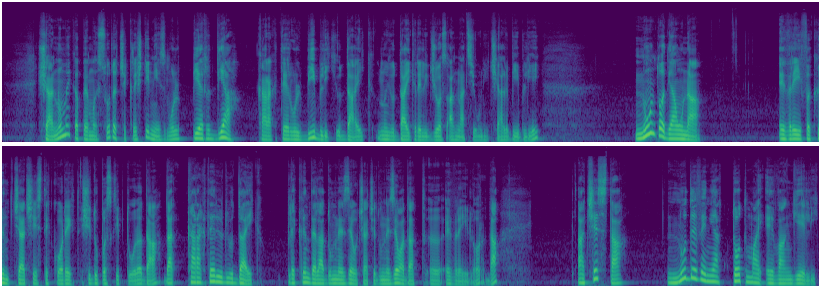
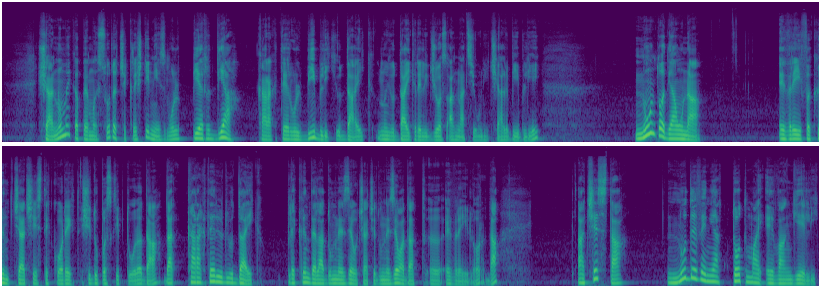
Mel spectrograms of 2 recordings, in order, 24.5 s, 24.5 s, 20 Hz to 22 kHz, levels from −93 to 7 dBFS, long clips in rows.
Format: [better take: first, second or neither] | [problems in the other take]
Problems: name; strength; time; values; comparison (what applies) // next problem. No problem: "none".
neither | none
